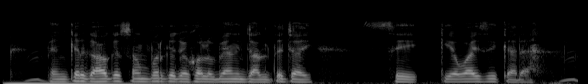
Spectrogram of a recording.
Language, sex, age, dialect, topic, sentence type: Bengali, male, 18-24, Jharkhandi, banking, statement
